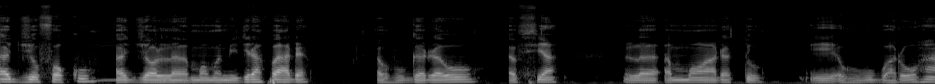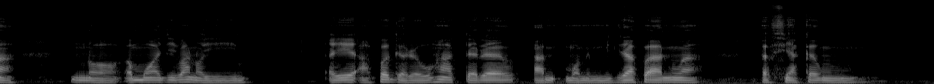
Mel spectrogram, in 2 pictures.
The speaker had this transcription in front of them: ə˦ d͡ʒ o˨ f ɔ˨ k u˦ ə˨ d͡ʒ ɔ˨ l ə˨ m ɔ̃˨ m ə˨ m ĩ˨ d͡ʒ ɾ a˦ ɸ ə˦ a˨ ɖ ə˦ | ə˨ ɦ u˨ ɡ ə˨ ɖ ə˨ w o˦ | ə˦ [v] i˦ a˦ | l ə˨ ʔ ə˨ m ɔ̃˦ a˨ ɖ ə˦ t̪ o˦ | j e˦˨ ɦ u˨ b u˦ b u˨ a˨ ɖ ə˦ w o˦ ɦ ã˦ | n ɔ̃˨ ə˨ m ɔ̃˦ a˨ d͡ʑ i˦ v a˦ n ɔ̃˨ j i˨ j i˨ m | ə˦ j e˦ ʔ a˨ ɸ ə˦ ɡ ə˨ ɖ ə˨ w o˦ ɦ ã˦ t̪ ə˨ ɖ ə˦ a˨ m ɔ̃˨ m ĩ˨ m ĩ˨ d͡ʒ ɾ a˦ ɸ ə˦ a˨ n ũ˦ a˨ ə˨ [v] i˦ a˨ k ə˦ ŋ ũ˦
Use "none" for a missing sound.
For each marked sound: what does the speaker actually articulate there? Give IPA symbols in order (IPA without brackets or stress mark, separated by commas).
f, f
